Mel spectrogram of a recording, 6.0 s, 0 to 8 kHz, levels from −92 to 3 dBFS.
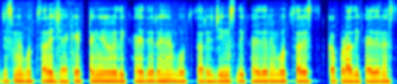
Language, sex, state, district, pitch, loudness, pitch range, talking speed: Hindi, male, Jharkhand, Deoghar, 115 Hz, -19 LUFS, 110-115 Hz, 240 wpm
